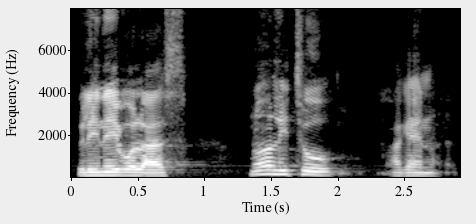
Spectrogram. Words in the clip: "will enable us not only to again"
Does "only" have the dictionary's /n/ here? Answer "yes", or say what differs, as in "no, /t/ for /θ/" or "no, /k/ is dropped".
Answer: no, /n/ is dropped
